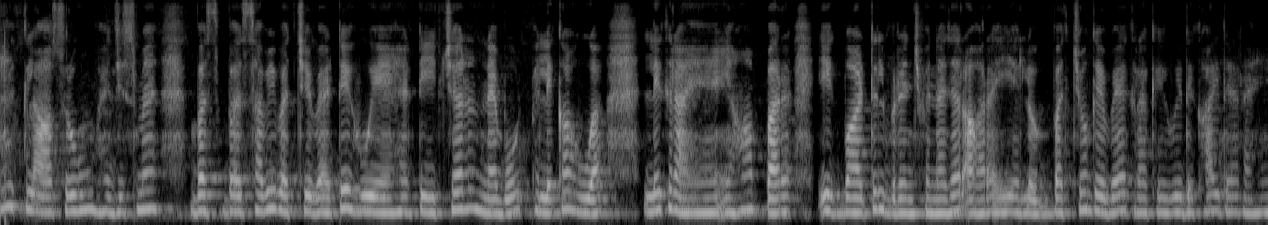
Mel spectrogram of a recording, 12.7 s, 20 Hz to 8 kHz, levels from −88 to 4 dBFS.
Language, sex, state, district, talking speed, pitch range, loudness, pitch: Hindi, female, Bihar, Begusarai, 195 wpm, 195-220 Hz, -33 LUFS, 205 Hz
